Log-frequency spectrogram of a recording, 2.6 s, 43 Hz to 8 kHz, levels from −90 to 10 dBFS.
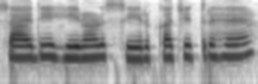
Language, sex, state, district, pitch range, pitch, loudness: Hindi, female, Madhya Pradesh, Umaria, 225-245 Hz, 230 Hz, -14 LUFS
